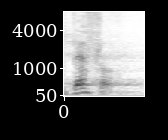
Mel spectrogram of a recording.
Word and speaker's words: Bethel: Our name Bethel in Spanish is Bethel. H is silent in Spanish.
